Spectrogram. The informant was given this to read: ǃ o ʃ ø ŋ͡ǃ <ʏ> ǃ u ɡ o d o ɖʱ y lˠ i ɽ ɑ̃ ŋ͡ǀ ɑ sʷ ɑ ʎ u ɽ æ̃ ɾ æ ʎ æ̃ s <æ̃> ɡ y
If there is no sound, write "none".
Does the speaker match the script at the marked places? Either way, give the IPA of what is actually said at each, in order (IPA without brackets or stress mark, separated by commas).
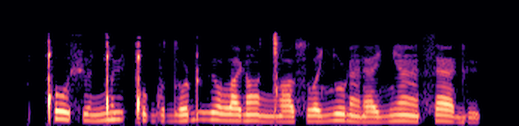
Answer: y, æ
